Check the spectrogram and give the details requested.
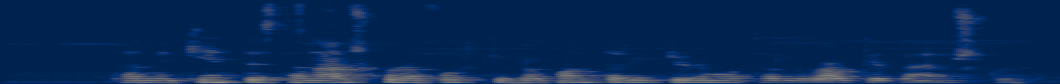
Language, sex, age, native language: Icelandic, female, 40-49, Icelandic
